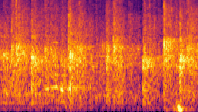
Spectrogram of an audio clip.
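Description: A church congregation offers applause, a fairly faint patter of clapping with uneven bursts and a low thump near the end, coming from a small room rather than a packed hall.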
